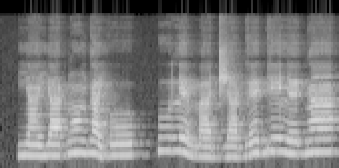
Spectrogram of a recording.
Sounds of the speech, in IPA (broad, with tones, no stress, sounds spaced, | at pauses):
j ã˧ j a˧ ɡ ɔ̃˦ ɡ a˦˨ j o˧ | u˦ l ɛ˦˨ m a˨ d͡ʒ a˨ ɡ ɛ˨˦ ɡ e˦ l ɛ˧ ɡ ã˦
